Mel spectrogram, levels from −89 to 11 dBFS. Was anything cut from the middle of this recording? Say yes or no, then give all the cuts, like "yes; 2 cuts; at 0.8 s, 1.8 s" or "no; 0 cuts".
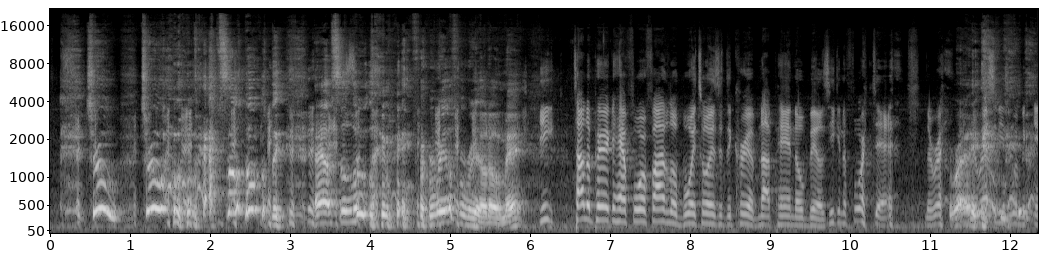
no; 0 cuts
